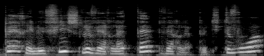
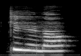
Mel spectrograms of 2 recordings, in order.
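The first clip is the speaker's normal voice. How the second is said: high, loud little voice calling; small voice; 10 semitones higher, 10 dB louder, faster than usual. A narrator's reading. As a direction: call out like a tiny creature. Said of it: "demanda une petite voix".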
